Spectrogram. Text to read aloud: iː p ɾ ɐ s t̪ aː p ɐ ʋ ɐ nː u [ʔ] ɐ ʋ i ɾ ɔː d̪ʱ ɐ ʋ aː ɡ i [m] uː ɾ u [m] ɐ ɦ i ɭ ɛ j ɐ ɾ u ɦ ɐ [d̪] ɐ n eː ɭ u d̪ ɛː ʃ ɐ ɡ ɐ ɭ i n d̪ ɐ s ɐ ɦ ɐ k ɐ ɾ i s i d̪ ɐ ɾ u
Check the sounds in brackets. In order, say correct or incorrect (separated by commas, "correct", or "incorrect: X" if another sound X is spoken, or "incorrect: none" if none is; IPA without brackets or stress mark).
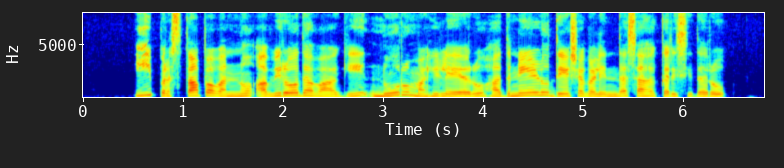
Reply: correct, incorrect: n, correct, correct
